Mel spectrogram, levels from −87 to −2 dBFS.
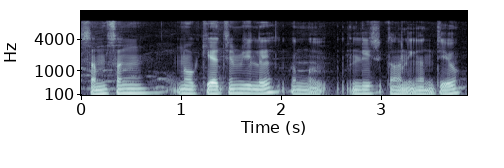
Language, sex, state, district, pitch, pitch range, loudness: Wancho, male, Arunachal Pradesh, Longding, 115 Hz, 110-125 Hz, -20 LUFS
